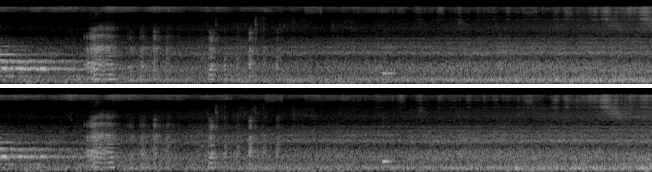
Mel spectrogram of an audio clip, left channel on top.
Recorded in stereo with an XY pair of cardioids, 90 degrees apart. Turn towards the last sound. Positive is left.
turn(degrees=-40)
